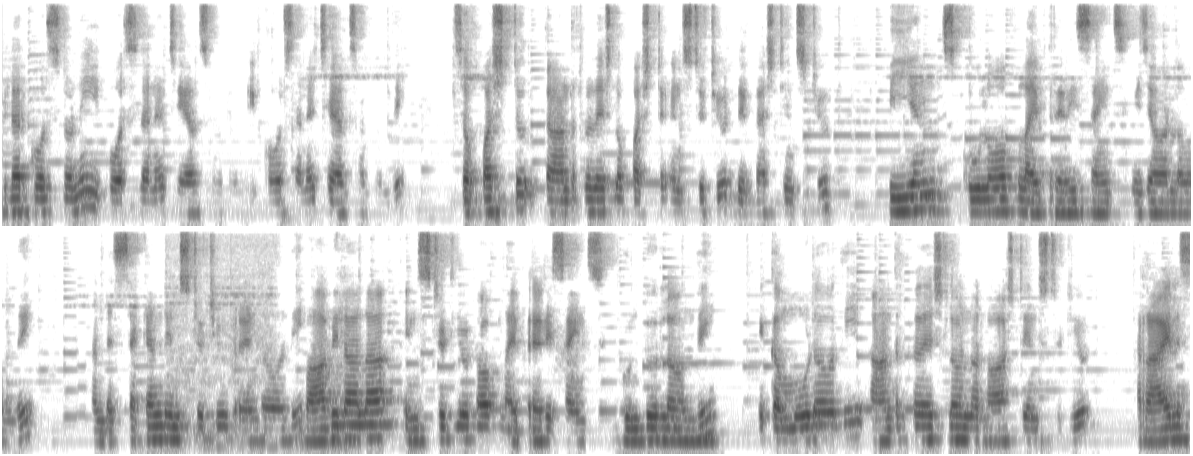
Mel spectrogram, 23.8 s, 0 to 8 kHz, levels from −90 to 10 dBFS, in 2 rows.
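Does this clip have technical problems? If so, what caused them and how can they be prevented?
Yes. Throughout, the level pumps and flutters by around 10 dB as held tones and decaying tails sink while sharper onsets come through. This is a noise suppressor applied to music or sounds: a speech-tuned suppressor mistakes steady, non-speech sound for noise and keeps pulling it down. To prevent it, turn off noise suppression, or use a music mode, whenever the source isn't speech.

In eight places the sound is cut by the noise suppressor, dropping or ending early: 2.09–2.67 s, 3.57–4.52 s, 8.3–8.88 s, 12.2–12.79 s, 17.96–18.11 s, 19.04–19.46 s, 22.43–22.6 s and 22.76–23.25 s. The deepest drops reach about 21 dB, and the shortest, at 17.96 s, about 13 dB. Here the suppressor judged sustained passages to be noise and attenuated them harder. To prevent these cuts, disable the suppressor or raise its threshold for sustained material. 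The call's microphone processing, which leaves nothing above 8 kHz, is working as intended.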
